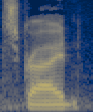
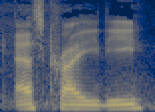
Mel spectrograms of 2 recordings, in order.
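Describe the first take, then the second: First: The name is said as one syllable. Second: The name is said as three separate syllables. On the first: "some people call it Scryd" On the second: "I was like, S-Cry-ED"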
